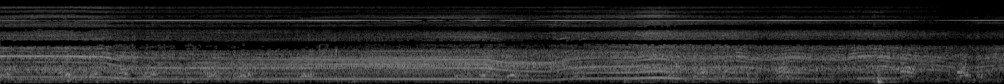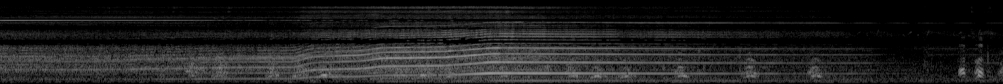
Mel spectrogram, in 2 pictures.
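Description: Electric motor and propeller of a Polaris Ultra RC float plane whining while it taxis on the water. The pitch dips and wavers with the throttle, climbs sharply about two-thirds in as it powers up, holds high, then fades away near the end.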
